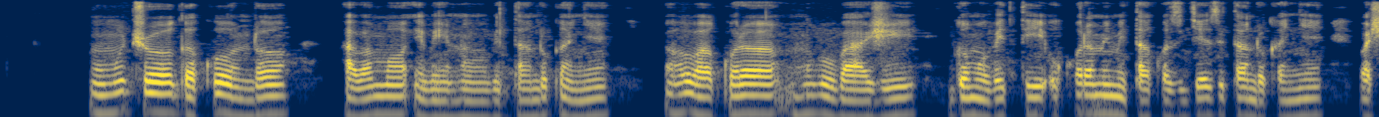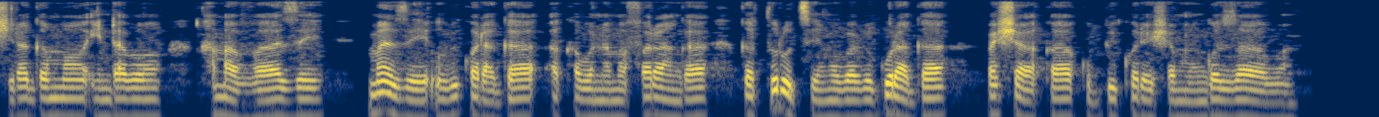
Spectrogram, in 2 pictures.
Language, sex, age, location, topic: Kinyarwanda, male, 50+, Musanze, government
